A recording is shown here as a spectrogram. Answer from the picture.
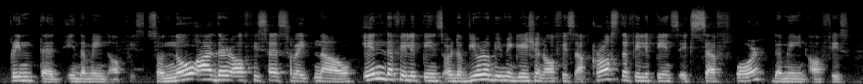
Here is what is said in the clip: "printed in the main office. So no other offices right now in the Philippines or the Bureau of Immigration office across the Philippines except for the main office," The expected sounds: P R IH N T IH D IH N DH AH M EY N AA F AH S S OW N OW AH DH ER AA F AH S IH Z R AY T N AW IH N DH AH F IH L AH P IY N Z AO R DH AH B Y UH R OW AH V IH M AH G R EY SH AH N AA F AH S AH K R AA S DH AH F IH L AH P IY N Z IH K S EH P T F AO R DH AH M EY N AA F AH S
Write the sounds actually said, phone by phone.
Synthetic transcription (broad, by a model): P R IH N T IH D IH N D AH M EY N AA F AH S S OW N OW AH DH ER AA F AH S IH S R AY T N AW IH N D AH F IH L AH P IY N S AO R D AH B Y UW R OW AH B IH M AH G R EY SH AH N AA F AH S AH K R AA S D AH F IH L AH P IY N S IH K S EH P T F AO R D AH M EY N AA F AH S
